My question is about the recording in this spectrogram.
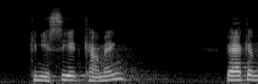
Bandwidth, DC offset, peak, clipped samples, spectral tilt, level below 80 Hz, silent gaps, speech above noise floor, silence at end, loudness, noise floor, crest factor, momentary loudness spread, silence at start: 15 kHz; under 0.1%; -6 dBFS; under 0.1%; -5 dB/octave; -60 dBFS; none; 35 dB; 0 s; -27 LUFS; -60 dBFS; 22 dB; 12 LU; 0.3 s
